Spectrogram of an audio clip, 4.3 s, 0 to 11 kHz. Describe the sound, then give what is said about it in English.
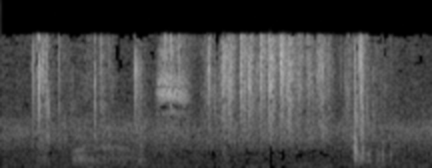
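Dice rattle and clatter across a hard surface in a few quick bursts of clicking, quiet, with faint voices murmuring in the background, as 5 dice and then 8 dice are rolled for damage. “So, 5 dice and then 8 dice.”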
